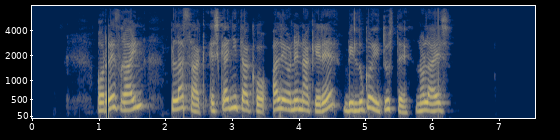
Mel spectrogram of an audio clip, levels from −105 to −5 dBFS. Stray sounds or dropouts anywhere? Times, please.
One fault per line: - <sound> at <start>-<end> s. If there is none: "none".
- dropout at 1.1-1.1 s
